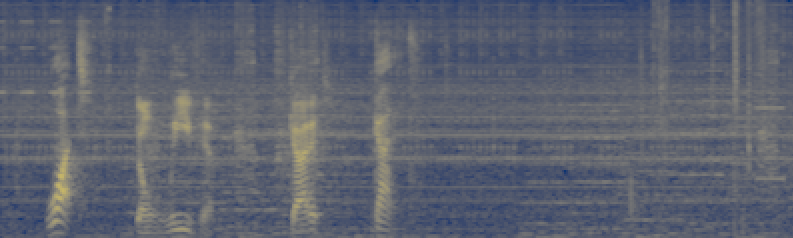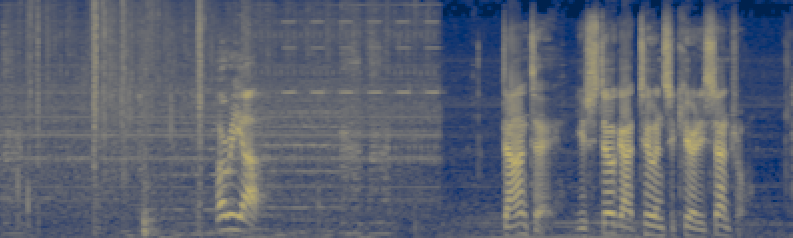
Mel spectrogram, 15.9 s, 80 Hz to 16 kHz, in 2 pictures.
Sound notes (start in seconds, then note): 5.1 dramatic music; 11.4 beeping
